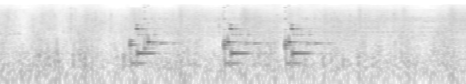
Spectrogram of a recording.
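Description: Short bright chimes ring out three times in quick succession.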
